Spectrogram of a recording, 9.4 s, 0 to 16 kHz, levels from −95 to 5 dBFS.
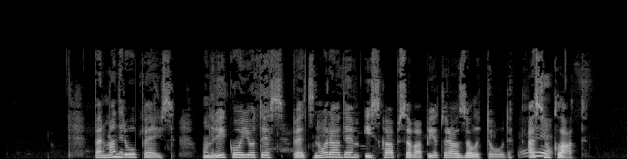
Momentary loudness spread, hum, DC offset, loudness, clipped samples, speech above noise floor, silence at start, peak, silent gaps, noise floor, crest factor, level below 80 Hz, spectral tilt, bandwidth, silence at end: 11 LU; none; under 0.1%; -24 LUFS; under 0.1%; 55 dB; 1.4 s; -4 dBFS; none; -79 dBFS; 22 dB; -76 dBFS; -5 dB/octave; 11.5 kHz; 0.85 s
